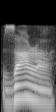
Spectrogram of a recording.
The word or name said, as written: Zara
